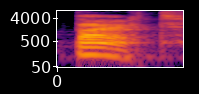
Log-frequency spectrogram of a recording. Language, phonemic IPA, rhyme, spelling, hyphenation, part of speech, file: Dutch, /paːrt/, -aːrt, paard, paard, noun, Nl-paard.ogg
- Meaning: 1. horse (Equus caballus or Equus ferus) 2. a knight 3. a pommel horse 4. a rope hanging beneath a spar or other horizontal beam, often fixed in place by other ropes 5. an ugly woman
